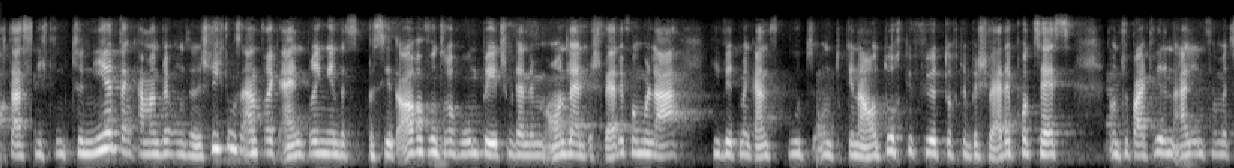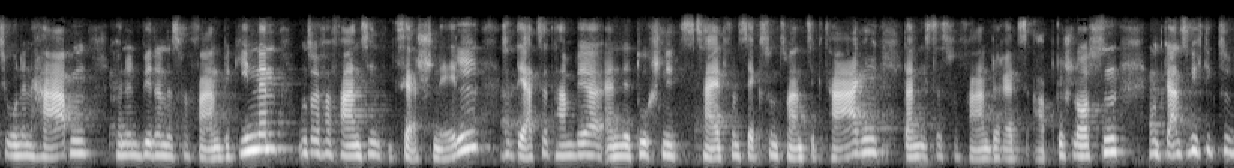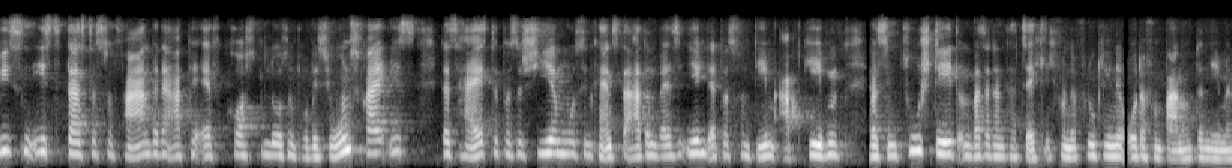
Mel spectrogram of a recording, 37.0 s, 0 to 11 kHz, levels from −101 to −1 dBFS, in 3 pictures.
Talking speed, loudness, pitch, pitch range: 175 wpm, -19 LUFS, 180 Hz, 160-200 Hz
